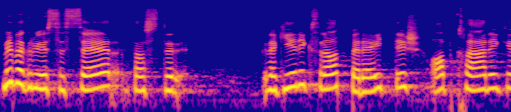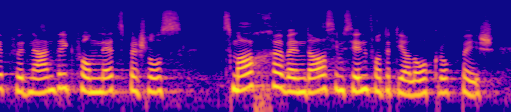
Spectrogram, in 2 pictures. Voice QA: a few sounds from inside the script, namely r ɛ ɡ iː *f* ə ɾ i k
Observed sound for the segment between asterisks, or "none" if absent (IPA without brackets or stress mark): none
